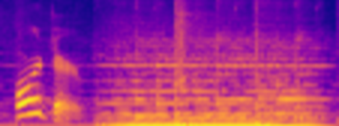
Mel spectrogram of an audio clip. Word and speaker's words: hors d'oeuvre: Hors d'Oeuvre. It's a small, savory appetizer, usually pronounced as Hors D'Oeuvre or Hors D'Oeuvre, but you need to drop a lot of letters and just say hors d'oeuvre.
